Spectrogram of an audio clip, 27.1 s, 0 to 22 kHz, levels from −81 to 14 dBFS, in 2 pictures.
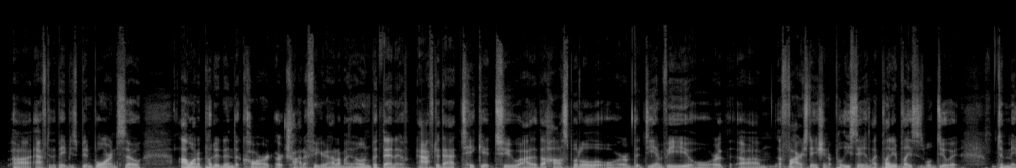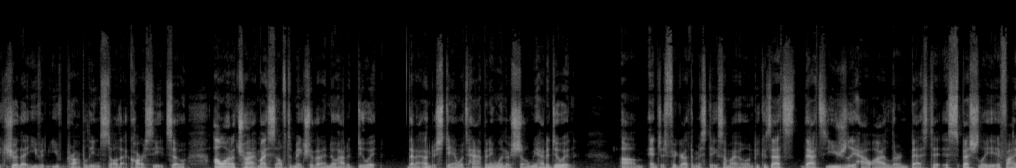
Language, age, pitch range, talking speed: English, 30-49, 80-95 Hz, 250 wpm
